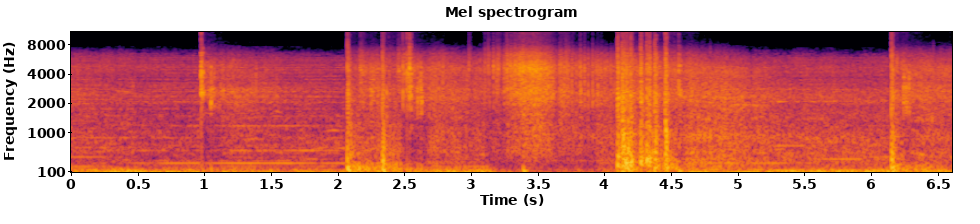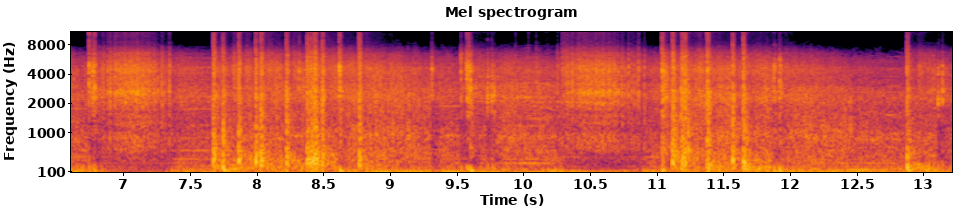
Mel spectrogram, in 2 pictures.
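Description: Fireworks display: aerial shells bursting in a string of sharp bangs, the loudest about four seconds in, with quick runs of cracks from the glittering stars around the eighth and twelfth seconds.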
